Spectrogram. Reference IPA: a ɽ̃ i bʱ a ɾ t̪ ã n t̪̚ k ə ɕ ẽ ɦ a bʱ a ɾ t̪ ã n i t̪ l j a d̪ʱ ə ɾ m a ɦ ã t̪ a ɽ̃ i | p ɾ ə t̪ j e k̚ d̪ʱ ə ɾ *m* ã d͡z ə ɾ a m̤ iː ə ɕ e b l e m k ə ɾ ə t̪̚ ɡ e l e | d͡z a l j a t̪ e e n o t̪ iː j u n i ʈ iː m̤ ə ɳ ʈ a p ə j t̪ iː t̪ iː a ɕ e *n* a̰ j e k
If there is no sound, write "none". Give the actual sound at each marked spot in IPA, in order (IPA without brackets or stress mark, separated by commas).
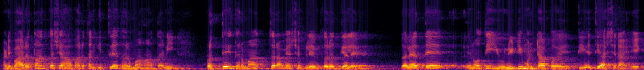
m, n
